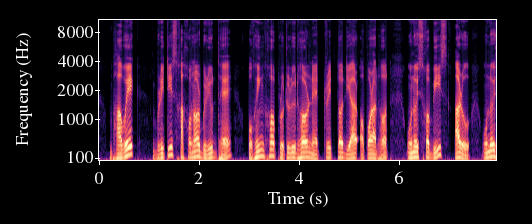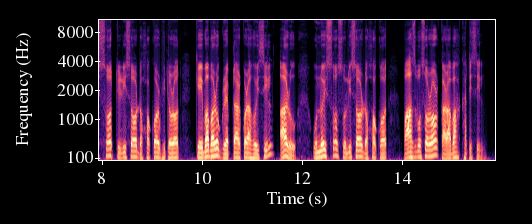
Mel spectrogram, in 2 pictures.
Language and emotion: Assamese, neutral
